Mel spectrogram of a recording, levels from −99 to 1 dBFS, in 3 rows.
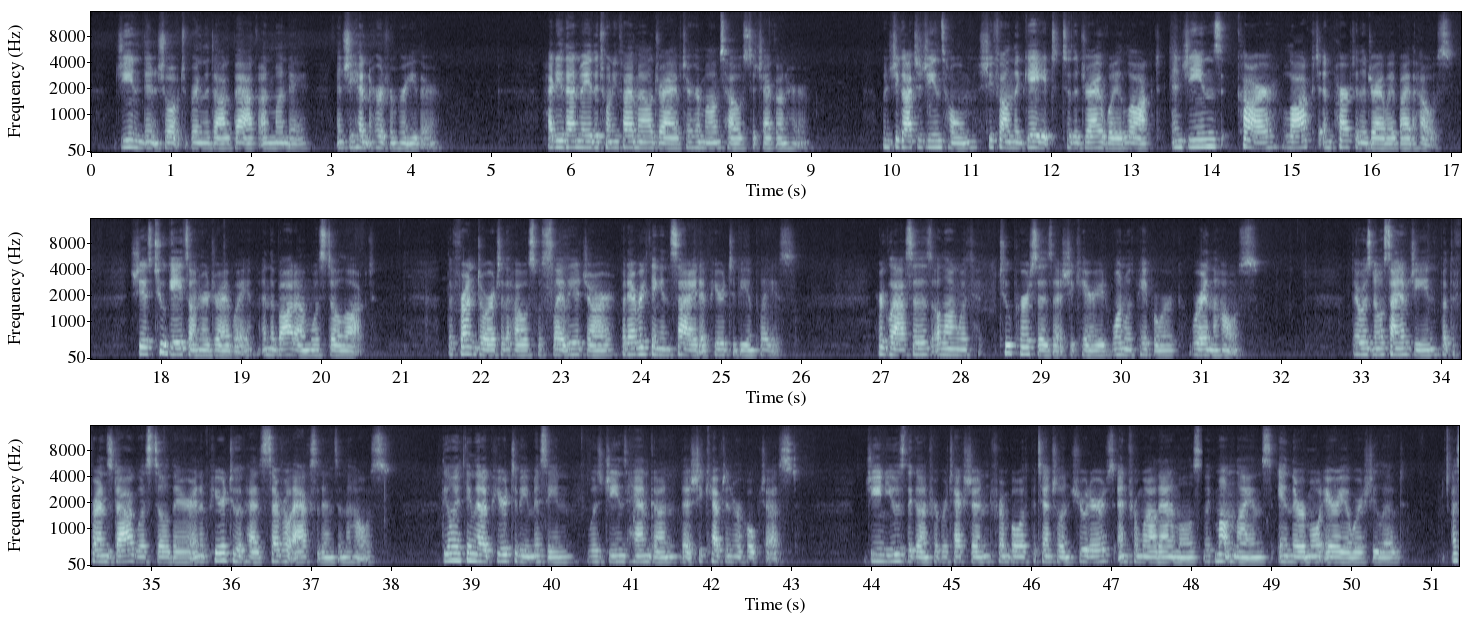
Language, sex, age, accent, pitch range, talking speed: English, female, 20-39, American, 125-150 Hz, 200 wpm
